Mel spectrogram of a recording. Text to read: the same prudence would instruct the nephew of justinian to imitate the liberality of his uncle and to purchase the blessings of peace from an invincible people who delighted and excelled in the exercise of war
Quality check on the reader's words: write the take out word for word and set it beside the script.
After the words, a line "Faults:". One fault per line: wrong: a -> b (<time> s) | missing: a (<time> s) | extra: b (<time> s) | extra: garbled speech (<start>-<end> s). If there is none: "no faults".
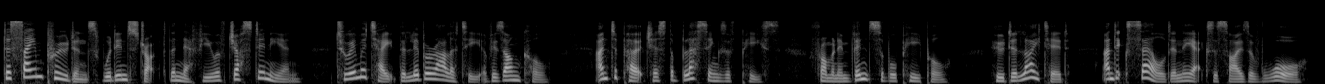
the same prudence would instruct the nephew of justinian to imitate the liberality of his uncle and to purchase the blessings of peace from an invincible people who delighted and excelled in the exercise of war
Faults:
no faults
